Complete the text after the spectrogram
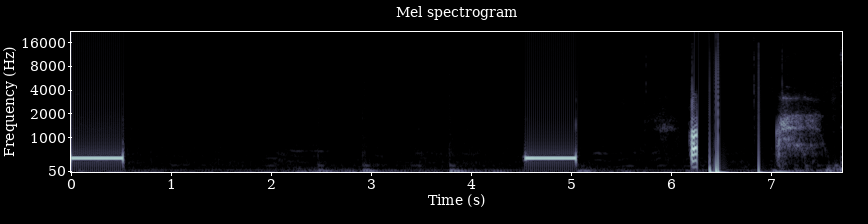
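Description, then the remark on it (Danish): Two steady electronic ringback tones on an outgoing phone call, each lasting about half a second, separated by quiet rustling and faint murmuring, followed by a few sharp clicks and brief noise. “Men lad os få ringet til, øh,”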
